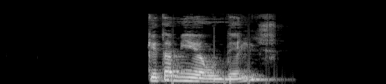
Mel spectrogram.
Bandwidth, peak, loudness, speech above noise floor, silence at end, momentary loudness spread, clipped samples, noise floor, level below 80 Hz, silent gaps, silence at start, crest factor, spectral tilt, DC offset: 11.5 kHz; 0 dBFS; -15 LUFS; 65 dB; 1.1 s; 18 LU; under 0.1%; -80 dBFS; -50 dBFS; none; 1.5 s; 20 dB; -6 dB/octave; under 0.1%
